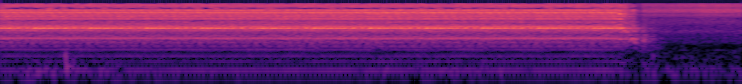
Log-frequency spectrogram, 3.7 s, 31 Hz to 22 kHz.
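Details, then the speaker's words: Air Lift Wireless One onboard compressor on a Ram 1500 with Ultimate 5000 rear air bags, filling to 25 psi: steady high-pitched electric whir with even hum underneath, then clean cutoff; normal compressor operation. "okay so now you can hear the compressor kicked on kind of hard to see it down there but compressor did kick on so I'll let that cut off when it's at 25"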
